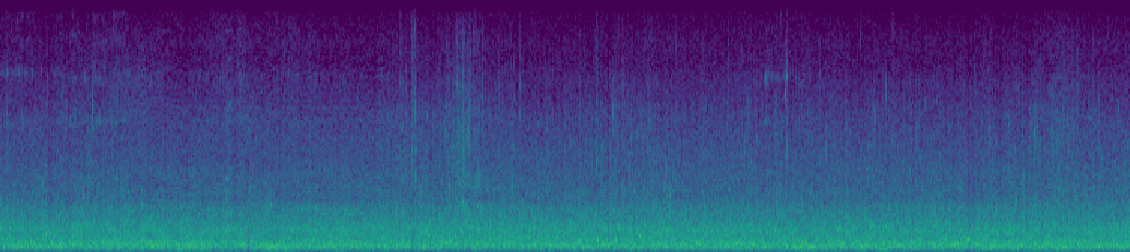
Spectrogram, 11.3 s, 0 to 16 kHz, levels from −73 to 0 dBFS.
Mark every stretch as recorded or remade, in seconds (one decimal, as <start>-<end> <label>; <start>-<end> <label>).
0.0-1.3 recorded; 1.3-3.9 remade; 3.9-11.3 recorded

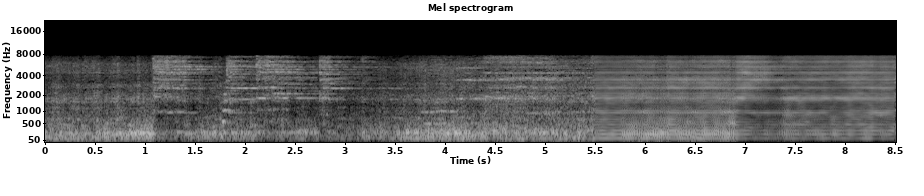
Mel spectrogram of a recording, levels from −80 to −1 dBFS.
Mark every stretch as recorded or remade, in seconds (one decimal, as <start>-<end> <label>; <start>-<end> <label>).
0.0-5.5 recorded; 5.5-8.5 remade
